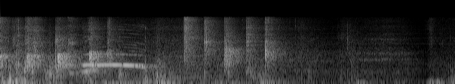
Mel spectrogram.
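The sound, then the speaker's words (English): Applause and brief cheering from a comedy club audience greeting a comedian: a dense burst of clapping with a few whoops at the start, thinning quickly into scattered individual claps that fade out. “Put your hands together for Greg Gettle. Yay!”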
